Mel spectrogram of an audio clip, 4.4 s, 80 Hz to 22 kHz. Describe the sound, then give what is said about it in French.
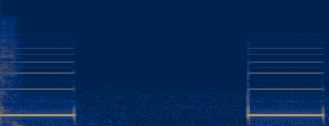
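A telephone line tone on a music album track, before a phone conversation, sounds as two long, steady electronic beeps, each about a second, separated by a silent gap of a couple of seconds. Clear, with no voices. “Et puis sur ces 16 morceaux de l'album, il y a 45 secondes d'une conversation au téléphone.”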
